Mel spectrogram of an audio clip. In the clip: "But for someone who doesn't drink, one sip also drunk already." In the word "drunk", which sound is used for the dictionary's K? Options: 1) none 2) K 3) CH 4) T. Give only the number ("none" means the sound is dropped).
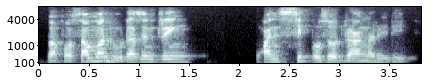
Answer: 1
